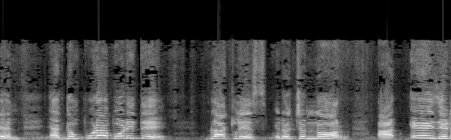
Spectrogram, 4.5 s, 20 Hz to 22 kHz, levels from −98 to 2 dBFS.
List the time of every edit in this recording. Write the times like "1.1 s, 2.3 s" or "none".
none

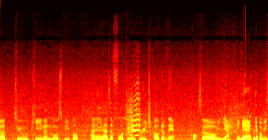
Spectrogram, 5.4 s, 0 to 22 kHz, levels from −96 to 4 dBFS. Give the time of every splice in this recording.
none

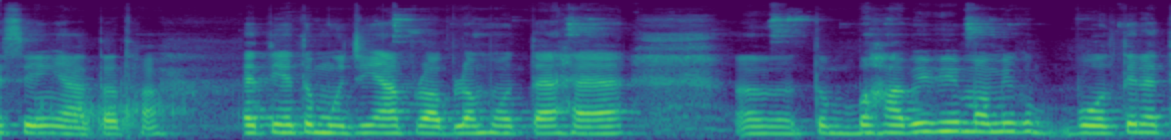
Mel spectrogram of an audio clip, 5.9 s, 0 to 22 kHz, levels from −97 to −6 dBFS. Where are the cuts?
1.2 s

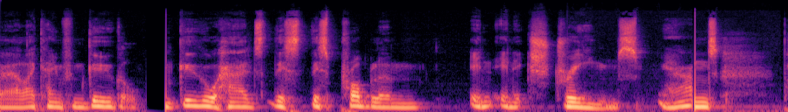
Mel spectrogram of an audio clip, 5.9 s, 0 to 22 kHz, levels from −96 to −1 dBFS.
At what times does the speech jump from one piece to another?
1.3 s, 5.2 s

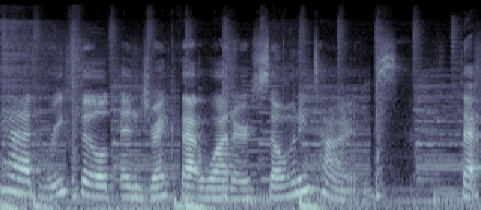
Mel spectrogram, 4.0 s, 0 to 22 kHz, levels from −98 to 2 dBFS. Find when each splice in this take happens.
none

